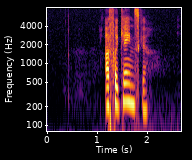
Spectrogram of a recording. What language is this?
Danish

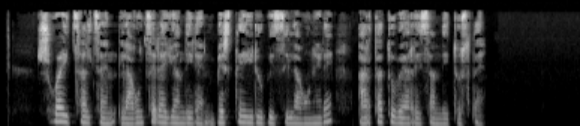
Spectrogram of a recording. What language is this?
Basque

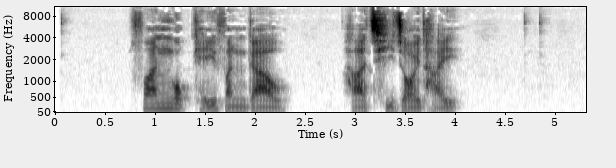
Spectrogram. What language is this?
Cantonese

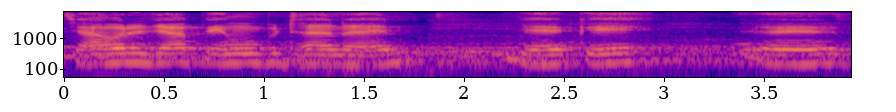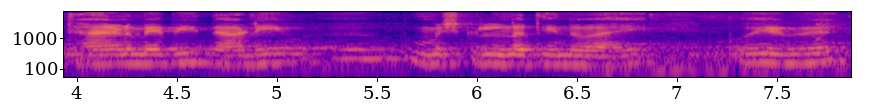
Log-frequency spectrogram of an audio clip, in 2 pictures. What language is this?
Sindhi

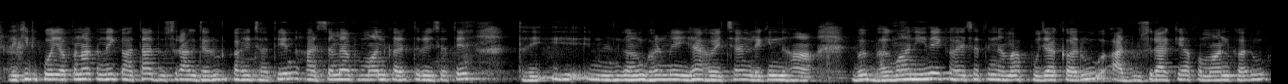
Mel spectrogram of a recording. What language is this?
Maithili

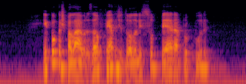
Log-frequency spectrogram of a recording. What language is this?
Portuguese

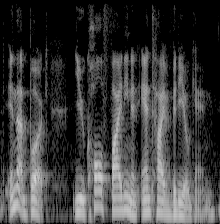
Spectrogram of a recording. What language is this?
English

